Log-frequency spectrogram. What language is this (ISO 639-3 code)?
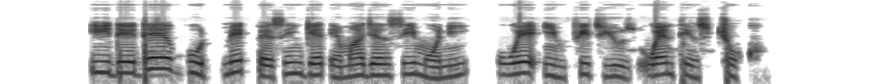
pcm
